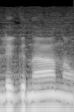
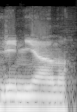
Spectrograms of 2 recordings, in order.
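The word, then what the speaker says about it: Lignano: Да, Бибиона, там, Пинеда, вот эти все, там, Лигнано, вот эта вот вся тема, короче, я имею в виду, там... Линьяно.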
